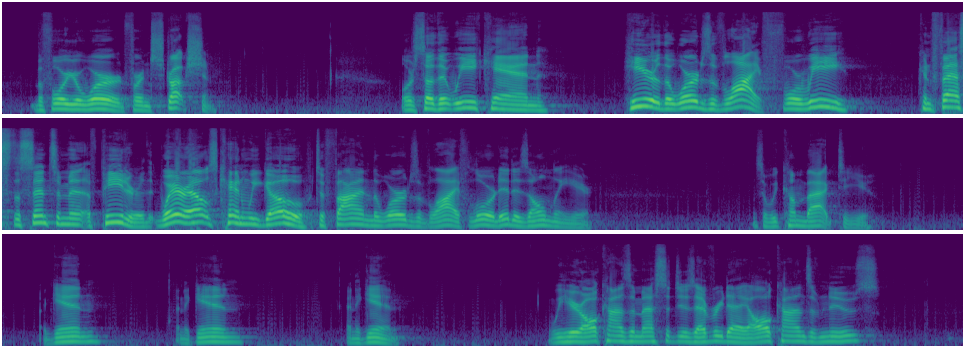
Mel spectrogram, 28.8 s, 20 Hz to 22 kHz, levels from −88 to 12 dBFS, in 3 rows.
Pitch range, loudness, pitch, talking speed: 120-155 Hz, -22 LUFS, 140 Hz, 130 wpm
